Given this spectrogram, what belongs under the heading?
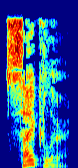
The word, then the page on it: cycler: British English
